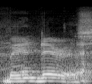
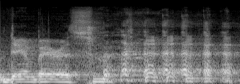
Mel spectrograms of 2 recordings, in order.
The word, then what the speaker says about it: Banderas: yeah and you know Banderas I mispronounced it it was great yeah I said Antonio dambaris but I don't expect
